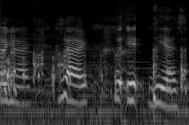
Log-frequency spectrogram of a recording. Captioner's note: laughter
